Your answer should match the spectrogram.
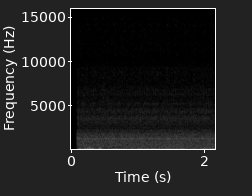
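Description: A 2018 Chevy Colorado's 2.8-litre Duramax four-cylinder turbodiesel idling, a steady low rumble.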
